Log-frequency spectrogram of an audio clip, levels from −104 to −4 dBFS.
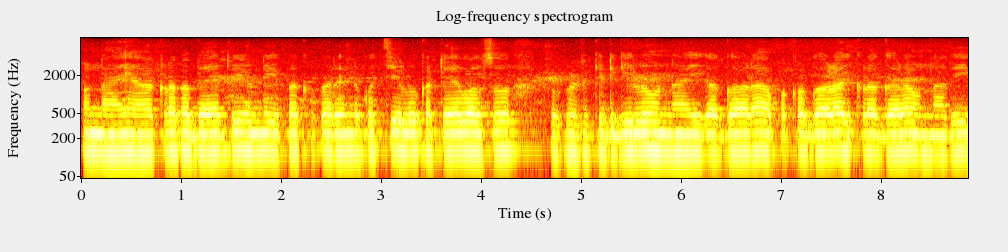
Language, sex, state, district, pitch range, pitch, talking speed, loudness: Telugu, male, Andhra Pradesh, Sri Satya Sai, 120-125 Hz, 120 Hz, 155 wpm, -16 LUFS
